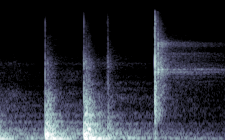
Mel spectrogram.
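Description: Large Thai barrel drum (klong tad) beaten with sticks, giving deep strokes at an uneven pace about half a second apart to time the puppet-dance steps. A ringing metallic tone joins the stroke about one and a half seconds in.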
